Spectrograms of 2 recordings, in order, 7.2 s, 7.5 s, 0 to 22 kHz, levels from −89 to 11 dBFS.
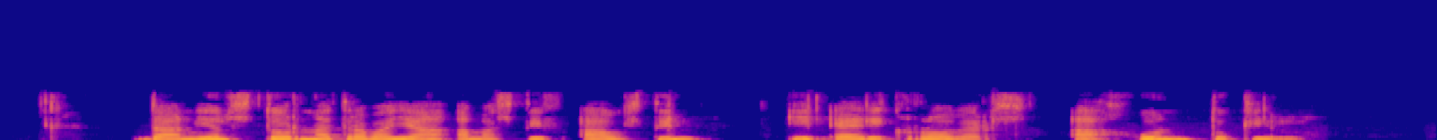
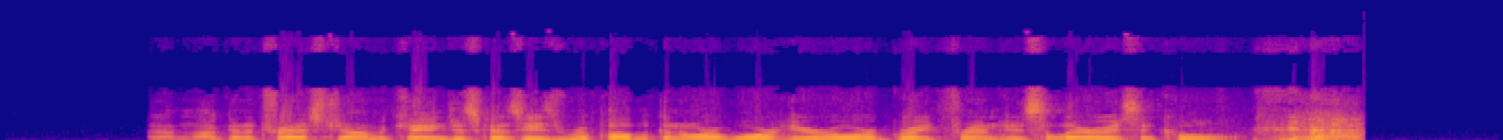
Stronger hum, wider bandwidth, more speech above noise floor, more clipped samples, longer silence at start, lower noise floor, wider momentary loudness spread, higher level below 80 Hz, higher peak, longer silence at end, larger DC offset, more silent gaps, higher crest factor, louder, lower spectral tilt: neither; second, 7.8 kHz vs 17 kHz; first, 66 dB vs 54 dB; neither; about the same, 0.7 s vs 0.75 s; first, -82 dBFS vs -70 dBFS; first, 12 LU vs 8 LU; second, -58 dBFS vs -50 dBFS; about the same, -2 dBFS vs -2 dBFS; about the same, 0.7 s vs 0.7 s; neither; neither; about the same, 16 dB vs 14 dB; about the same, -17 LUFS vs -17 LUFS; about the same, -5.5 dB/octave vs -5 dB/octave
